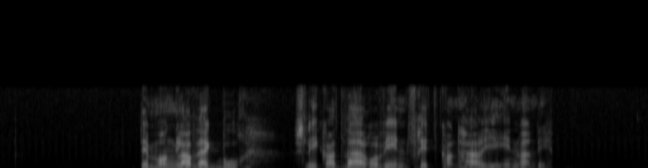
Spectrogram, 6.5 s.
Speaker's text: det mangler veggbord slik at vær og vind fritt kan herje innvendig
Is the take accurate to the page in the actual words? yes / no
yes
